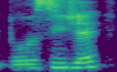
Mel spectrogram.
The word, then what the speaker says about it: Bussinger: E tenho um prazer enorme de estar aqui hoje com o doutor Alexandre Bussinger, e aqui o sobrenome dele sempre me confunde a pronúncia, mas é isso, Alexandre Bussinger.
